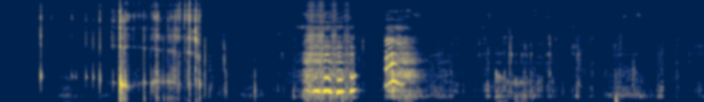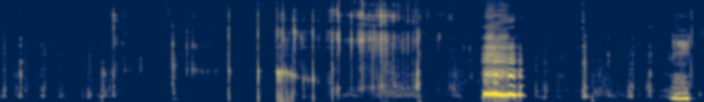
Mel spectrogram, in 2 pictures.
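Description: A crunchy sausage being bitten and chewed: loud, crisp crackling bites come in a few bursts, separated by quieter chewing and near-silent pauses.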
